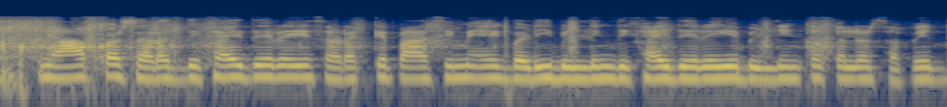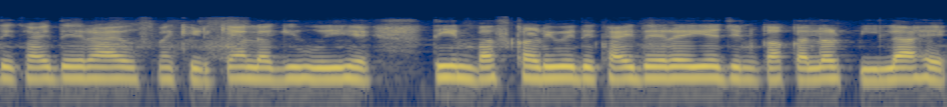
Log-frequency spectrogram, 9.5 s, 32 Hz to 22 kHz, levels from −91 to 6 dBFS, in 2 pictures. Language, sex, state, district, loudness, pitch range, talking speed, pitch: Hindi, female, Uttar Pradesh, Jyotiba Phule Nagar, -16 LUFS, 180-190 Hz, 280 wpm, 185 Hz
